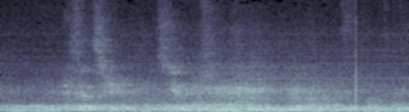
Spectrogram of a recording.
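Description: A man reading aloud, with a low rumble beneath the voice that is strongest in the first couple of seconds.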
